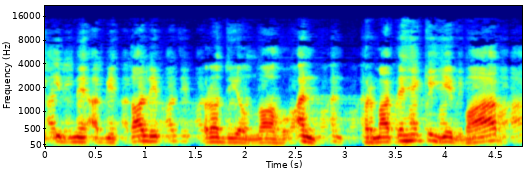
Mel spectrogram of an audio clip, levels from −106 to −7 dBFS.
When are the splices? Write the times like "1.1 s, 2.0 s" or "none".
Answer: none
